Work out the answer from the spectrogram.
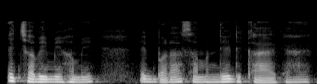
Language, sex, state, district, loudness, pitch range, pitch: Hindi, male, Assam, Kamrup Metropolitan, -17 LUFS, 115-125 Hz, 120 Hz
